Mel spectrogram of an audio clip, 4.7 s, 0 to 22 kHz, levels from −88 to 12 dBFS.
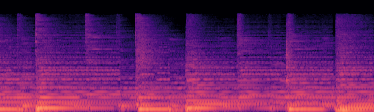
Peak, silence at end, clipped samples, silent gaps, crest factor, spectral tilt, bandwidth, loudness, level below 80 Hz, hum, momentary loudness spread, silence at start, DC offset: -6 dBFS; 0 s; under 0.1%; none; 16 dB; -7 dB/octave; 14 kHz; -23 LUFS; -26 dBFS; none; 10 LU; 0 s; under 0.1%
